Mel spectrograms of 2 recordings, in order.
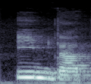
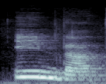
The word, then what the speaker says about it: imdat: To możemy krzyczeć: imdat! (czyt. imdat) imdat!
